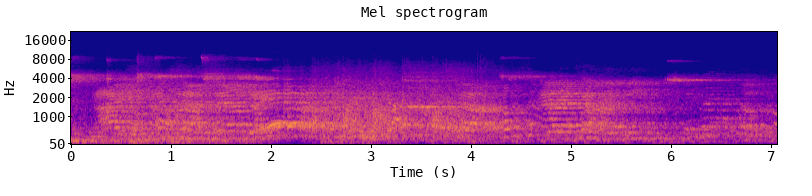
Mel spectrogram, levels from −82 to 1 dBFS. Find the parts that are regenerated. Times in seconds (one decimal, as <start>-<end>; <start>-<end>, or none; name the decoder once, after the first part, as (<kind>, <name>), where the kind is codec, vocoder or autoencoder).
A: 2.6-3.2 (vocoder, Vocos); 4.2-5.4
